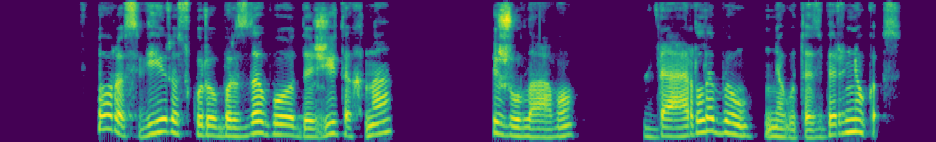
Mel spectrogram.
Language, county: Lithuanian, Klaipėda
